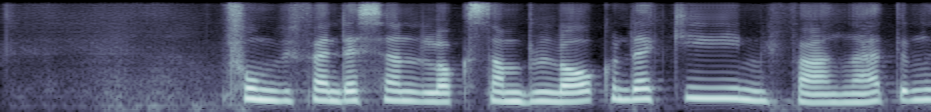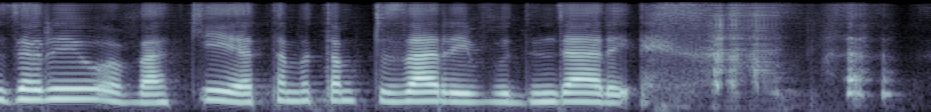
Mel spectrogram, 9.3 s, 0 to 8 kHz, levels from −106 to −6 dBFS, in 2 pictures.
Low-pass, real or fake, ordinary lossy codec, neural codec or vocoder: 7.2 kHz; fake; none; codec, 16 kHz, 0.7 kbps, FocalCodec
